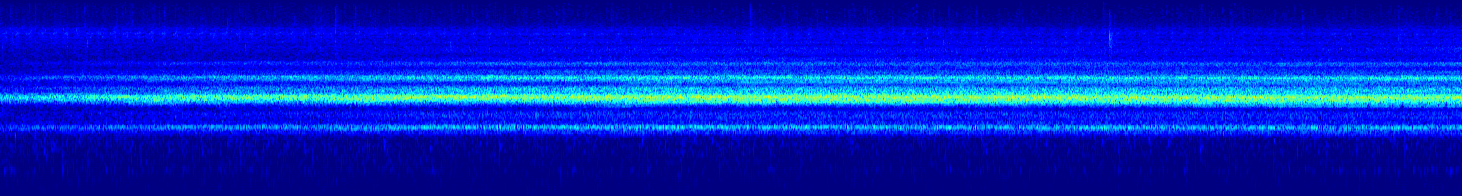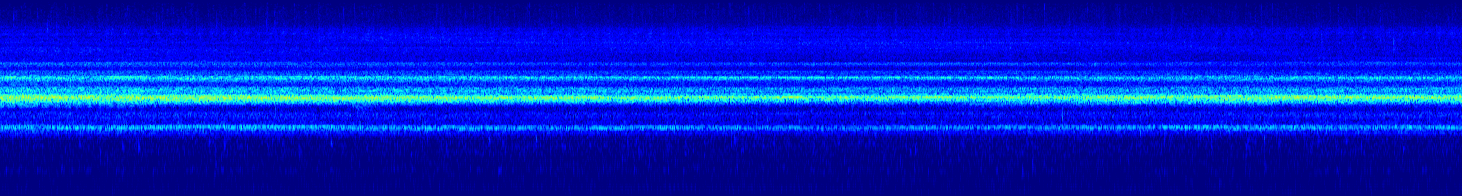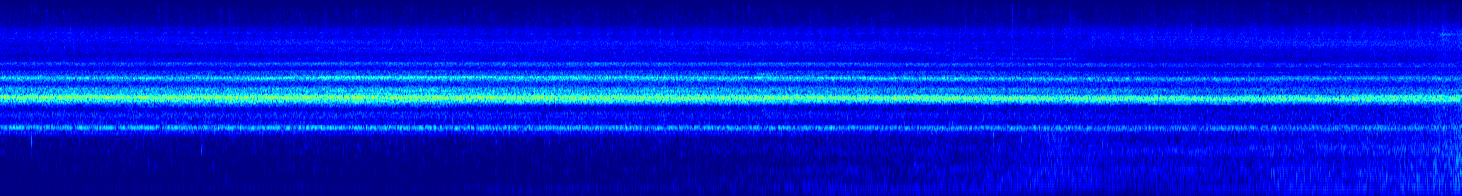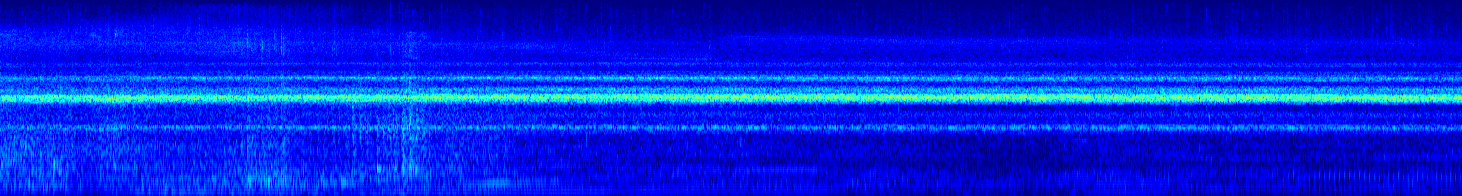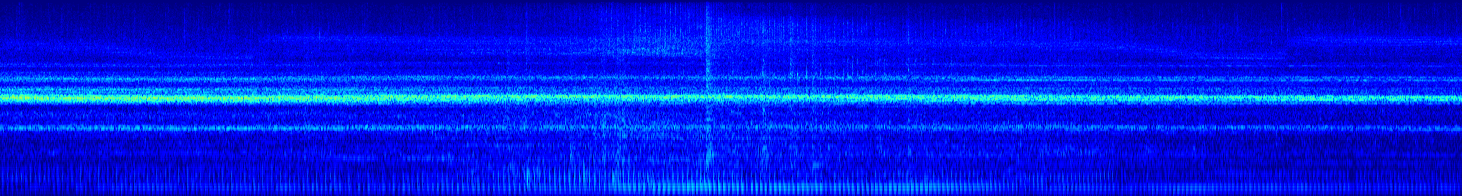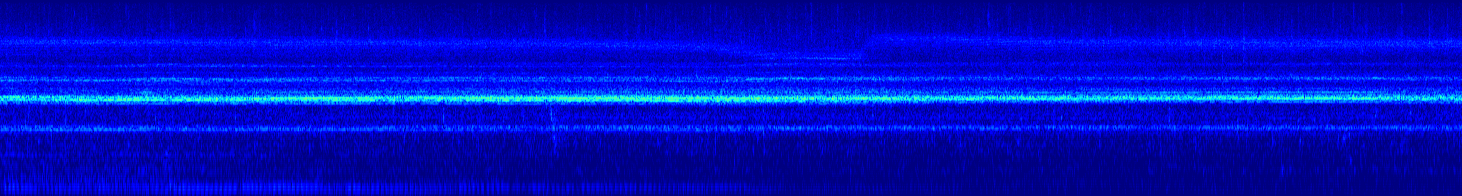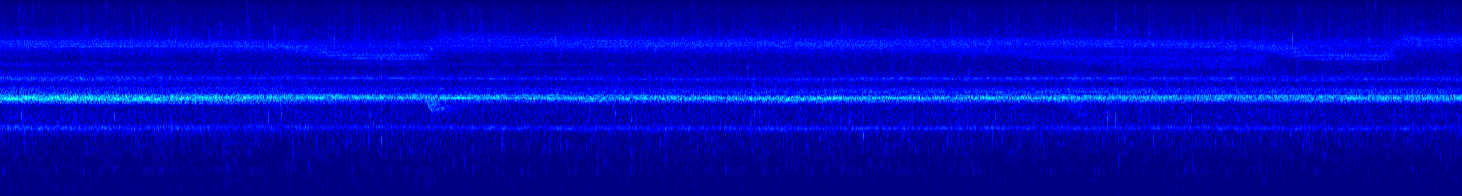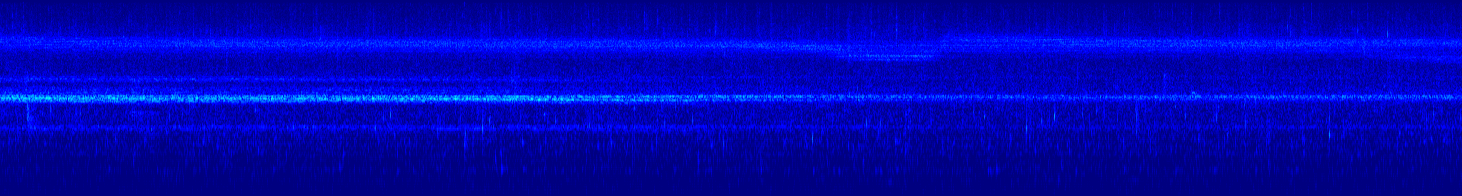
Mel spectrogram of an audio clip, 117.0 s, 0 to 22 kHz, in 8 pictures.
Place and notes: {"title": "Hualong Ln., 五城村 Yuchi Township - In the woods", "date": "2016-05-05 15:01:00", "description": "Small streams, Cicada sounds, Bird sounds\nZoom H2n MS+XY", "latitude": "23.92", "longitude": "120.88", "altitude": "750", "timezone": "Asia/Taipei"}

